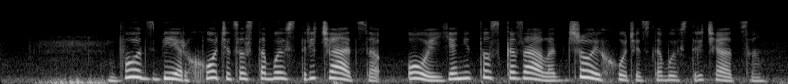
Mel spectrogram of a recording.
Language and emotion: Russian, positive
